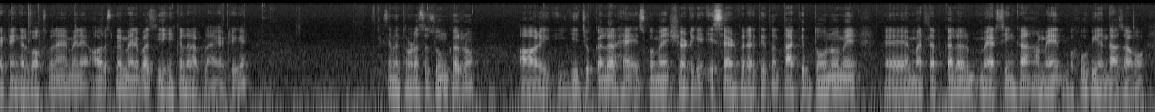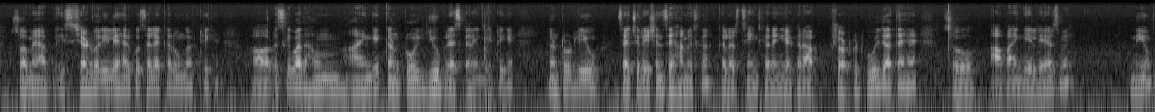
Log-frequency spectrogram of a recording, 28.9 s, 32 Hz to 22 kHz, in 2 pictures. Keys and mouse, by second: 0.9 v, 3.1 space, 3.3-15.6 ctrl+drag, 19.4 click, 19.8 ctrl+u, 27.2 click.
